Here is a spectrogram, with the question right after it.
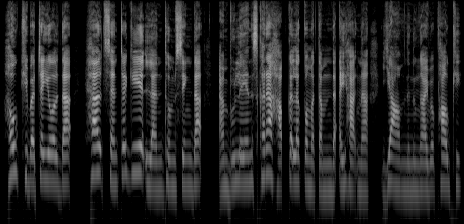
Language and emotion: Manipuri, happy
